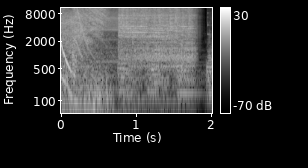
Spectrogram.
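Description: Cartoon sound effect: the tail of a falling whistle, then a harsh, rasping buzz that cuts off abruptly near the end.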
